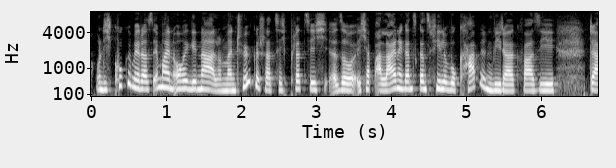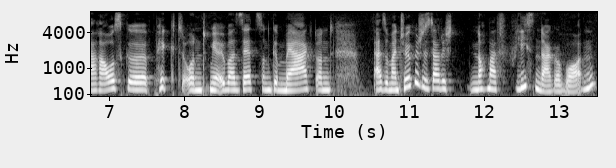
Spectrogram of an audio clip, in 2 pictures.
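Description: A woman with a mid-range voice whose first language is Azerbaijani talks on a podcast. She is a cabin chief and recruiting expert, and she rambles in a relaxed way, filling pauses with hesitations. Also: medium pitch. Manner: talkative, rambling, many fillers. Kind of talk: casual podcast conversation.

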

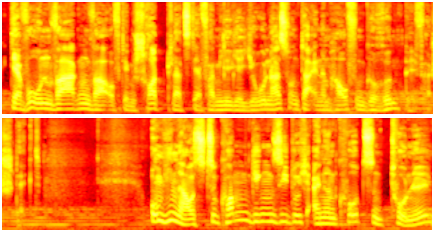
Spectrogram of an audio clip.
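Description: A man hosting a podcast, reading passages from a book in a lively storytelling way. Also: mid-range voice. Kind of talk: audiobook reading and podcast presenting.

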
